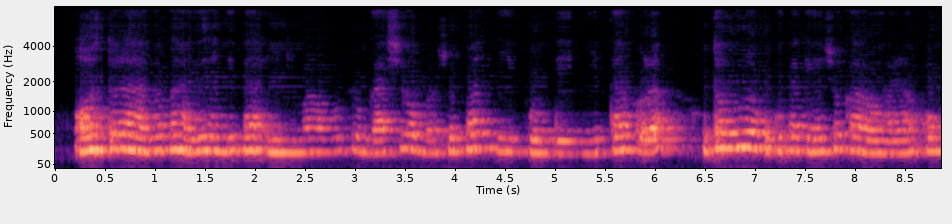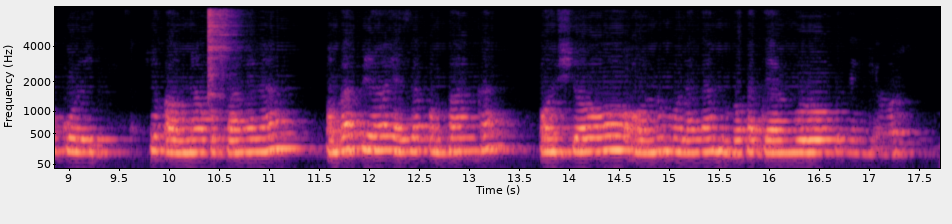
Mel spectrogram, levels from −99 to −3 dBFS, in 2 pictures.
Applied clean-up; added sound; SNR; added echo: neural separator model SepFormer DNS4.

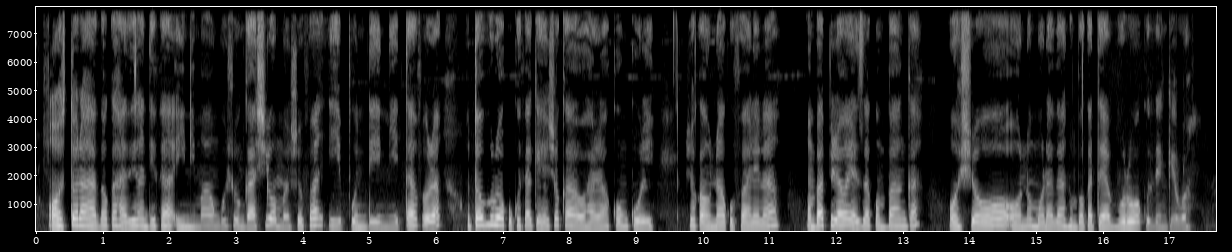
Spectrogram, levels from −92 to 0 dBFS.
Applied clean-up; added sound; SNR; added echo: none; none; none; none.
